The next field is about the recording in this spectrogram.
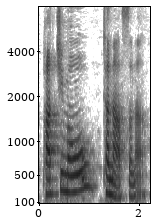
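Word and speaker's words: paścimottānāsana: so seated forward Bend and again we get that o so we have pachimo tanasana and om there's another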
